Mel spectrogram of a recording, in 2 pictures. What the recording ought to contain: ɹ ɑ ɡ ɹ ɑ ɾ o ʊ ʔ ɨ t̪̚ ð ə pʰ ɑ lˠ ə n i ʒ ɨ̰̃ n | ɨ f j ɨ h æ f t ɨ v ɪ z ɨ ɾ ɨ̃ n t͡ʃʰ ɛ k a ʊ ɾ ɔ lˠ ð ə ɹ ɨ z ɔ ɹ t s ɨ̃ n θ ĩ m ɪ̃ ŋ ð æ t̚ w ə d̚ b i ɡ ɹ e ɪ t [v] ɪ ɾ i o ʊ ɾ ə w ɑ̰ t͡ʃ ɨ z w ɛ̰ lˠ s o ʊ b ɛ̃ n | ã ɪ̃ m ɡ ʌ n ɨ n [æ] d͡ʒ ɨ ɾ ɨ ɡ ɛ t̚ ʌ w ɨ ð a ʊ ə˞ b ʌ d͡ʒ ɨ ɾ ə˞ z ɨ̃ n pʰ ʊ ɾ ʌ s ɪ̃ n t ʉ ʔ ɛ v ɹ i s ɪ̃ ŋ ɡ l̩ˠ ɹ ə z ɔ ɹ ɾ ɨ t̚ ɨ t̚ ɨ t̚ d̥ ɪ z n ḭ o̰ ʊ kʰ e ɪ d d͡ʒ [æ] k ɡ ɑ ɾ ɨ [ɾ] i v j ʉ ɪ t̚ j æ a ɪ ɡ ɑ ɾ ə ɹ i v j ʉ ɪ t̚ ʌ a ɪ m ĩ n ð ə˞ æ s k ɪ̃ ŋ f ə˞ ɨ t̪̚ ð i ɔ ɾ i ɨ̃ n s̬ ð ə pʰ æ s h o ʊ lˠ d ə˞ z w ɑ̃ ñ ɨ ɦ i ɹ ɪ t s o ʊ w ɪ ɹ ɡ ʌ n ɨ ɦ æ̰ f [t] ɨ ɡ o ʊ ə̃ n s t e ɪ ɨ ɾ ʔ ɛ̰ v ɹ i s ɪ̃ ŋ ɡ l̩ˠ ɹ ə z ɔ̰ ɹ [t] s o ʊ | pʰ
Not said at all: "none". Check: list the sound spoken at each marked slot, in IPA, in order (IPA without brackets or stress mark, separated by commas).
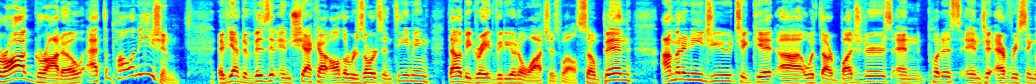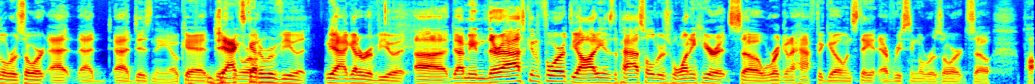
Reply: v, i, æ, ɹ, t, t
